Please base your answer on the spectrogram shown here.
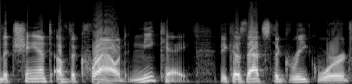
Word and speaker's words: Nike: chant of the crowd, Nike, because that's the Greek word for victory. Of course, now, because of the modern shoe brand, we pronounce it Nike.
